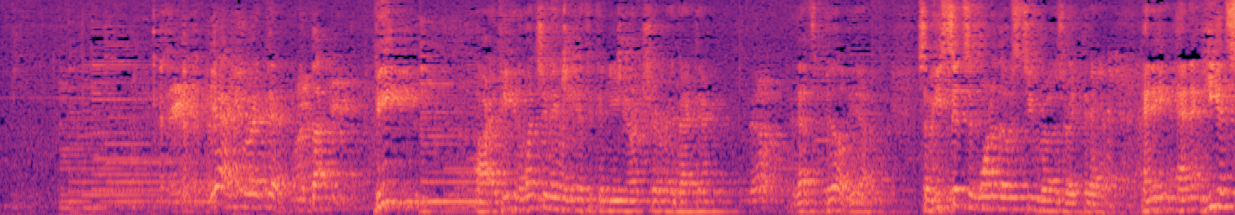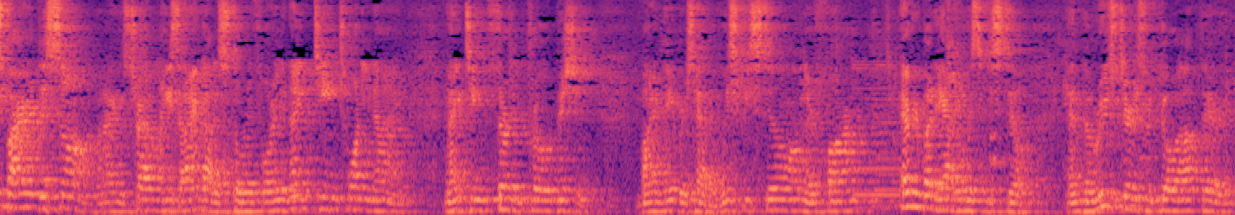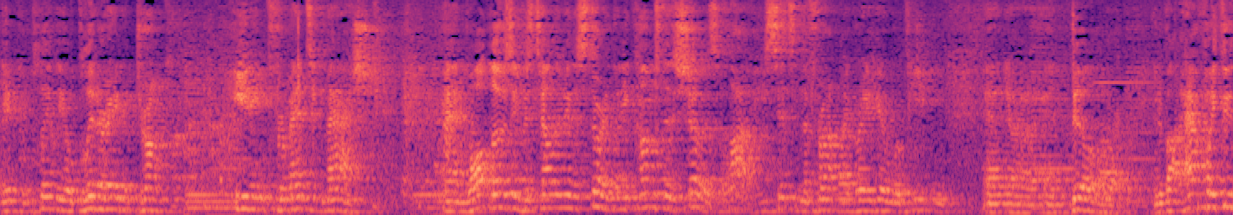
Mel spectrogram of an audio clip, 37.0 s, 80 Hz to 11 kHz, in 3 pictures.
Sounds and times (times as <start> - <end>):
Music: 0.0 - 10.2, 20.2 - 22.8, 26.0 - 28.0, 28.7 - 30.4, 35.0 - 37.0
Speech: 1.6 - 4.2, 4.8 - 37.0.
